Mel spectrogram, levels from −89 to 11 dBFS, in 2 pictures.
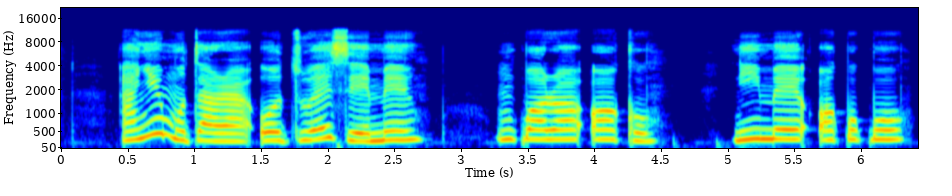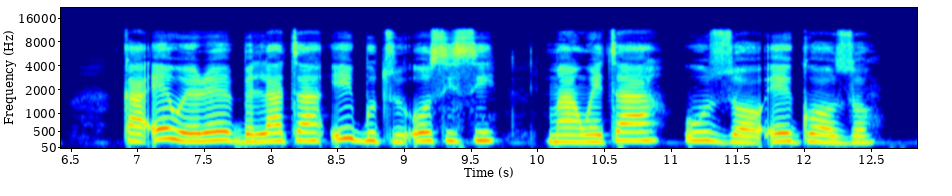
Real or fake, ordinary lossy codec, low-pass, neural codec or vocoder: real; none; none; none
